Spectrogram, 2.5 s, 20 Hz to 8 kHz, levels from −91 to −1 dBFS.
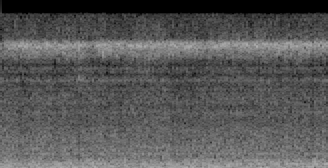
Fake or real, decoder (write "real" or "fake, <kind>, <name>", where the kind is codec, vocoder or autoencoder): fake, codec, DAC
